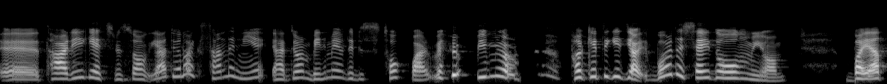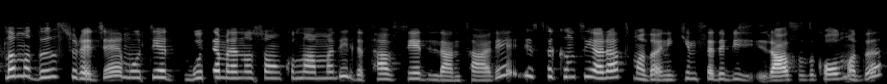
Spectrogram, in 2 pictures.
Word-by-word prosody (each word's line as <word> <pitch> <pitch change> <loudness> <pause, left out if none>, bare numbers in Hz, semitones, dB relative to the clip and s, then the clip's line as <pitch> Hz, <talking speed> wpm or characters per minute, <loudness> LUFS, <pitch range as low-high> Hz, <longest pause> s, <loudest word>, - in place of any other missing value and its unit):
eee, 115 -11 -1
tarihi 260 +5 +3
geçmiş 280 -7 -4
son. 240 0 -5
Ya 290 +6 -3
diyorlar 365 +3 -6
ki - - -26
"Sende 305 +4 -8
niye?" 295 +6 -9
"Ya," 235 -1 -4
diyorum, 300 -3 -5
"benim 250 +6 -6
evde 305 -6 -7
bir 235 - -16
stok 305 +5 -7
var 210 0 0
ve 300 - -2 0.3
bilmiyorum." 345 0 +1 0.5
Paketi 355 +4 +1
geç 360 -4 -1
ya 205 -5 +5
bu - - +1
arada 440 -2 0
şey 310 -1 +4
de 305 - +1
olmuyor, 240 - +1 0.7
bayatlamadığı 360 -1 +5
sürece 270 - -1
multi 315 -2 -2
muhtemelen 295 +4 +1
o 295 - -4
son 290 0 -3
kullanma 290 0 -3
değil 385 -2 -5
de - - -5
tavsiye 250 +2 0
edilen 205 -6 -3
tarih, 200 - -3 0.2
bir 390 -3 -4
sıkıntı 360 -1 -7
yaratmadı 295 -7 +2
hani 210 0 -3
kimsede 255 -3 -5
bir 230 -7 -11
rahatsızlık 205 +3 +4
olmadı. 235 -4 0
290 Hz, 155 wpm, -23 LUFS, 235-325 Hz, 0.7 s, ya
